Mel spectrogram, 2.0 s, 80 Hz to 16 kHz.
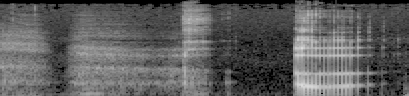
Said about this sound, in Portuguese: perdão. Ah, arrotei tipo 17 vezes.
